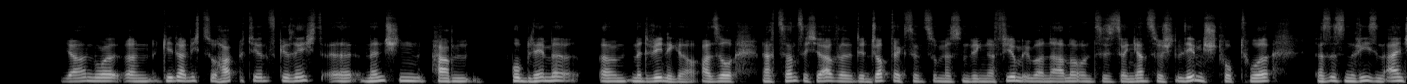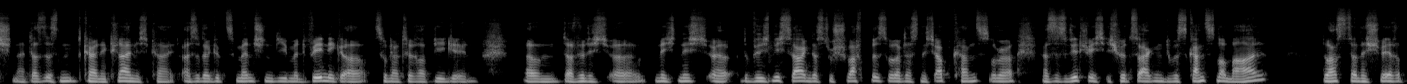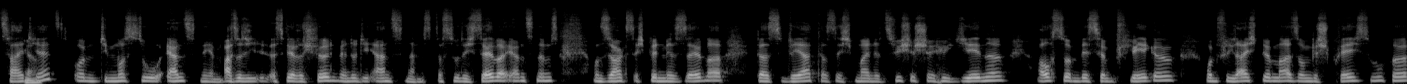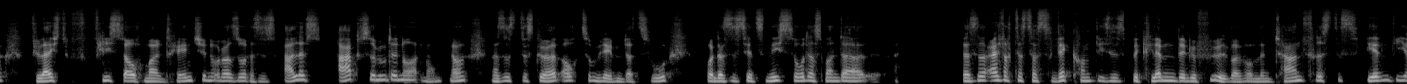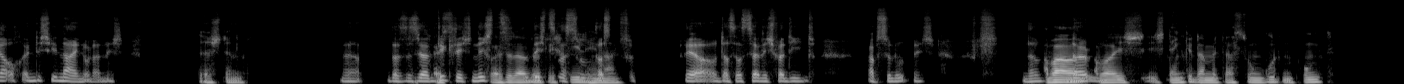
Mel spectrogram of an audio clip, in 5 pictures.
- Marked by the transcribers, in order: stressed: "absolut"; unintelligible speech
- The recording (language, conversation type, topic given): German, advice, Wie kann ich mit Unsicherheit nach Veränderungen bei der Arbeit umgehen?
